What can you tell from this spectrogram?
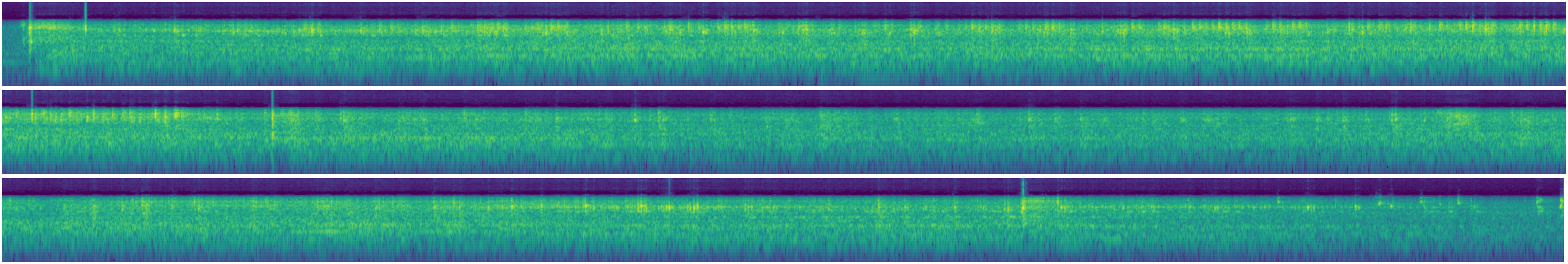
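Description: Rockwell Walker-Turner drill press switched on with a sudden start: its three-phase motor and spindle drive running loudly and steadily with a busy mechanical whir, tailing off near the end.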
